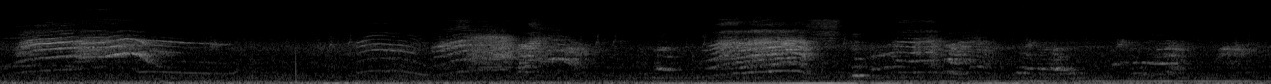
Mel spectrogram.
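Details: Mother cat and her kittens, with an orphan kitten the mother attacks after smelling her; a string of short arched mewing cries, several overlapping callers, rising and falling quickly, busy and repeated through the clip with low background rumble.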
